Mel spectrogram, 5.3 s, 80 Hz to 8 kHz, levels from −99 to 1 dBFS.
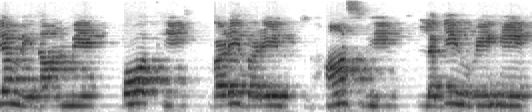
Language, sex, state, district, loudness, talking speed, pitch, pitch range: Hindi, female, Bihar, Saran, -19 LUFS, 125 wpm, 255 Hz, 250-290 Hz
